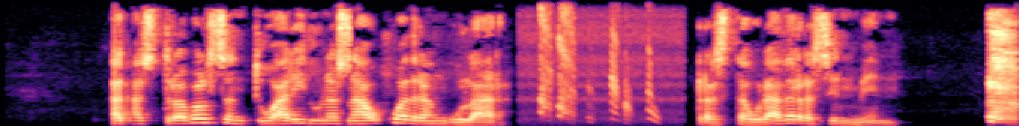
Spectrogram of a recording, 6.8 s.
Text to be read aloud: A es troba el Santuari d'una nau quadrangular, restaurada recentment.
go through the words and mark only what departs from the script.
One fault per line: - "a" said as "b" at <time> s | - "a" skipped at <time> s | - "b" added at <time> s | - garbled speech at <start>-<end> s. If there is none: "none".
none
